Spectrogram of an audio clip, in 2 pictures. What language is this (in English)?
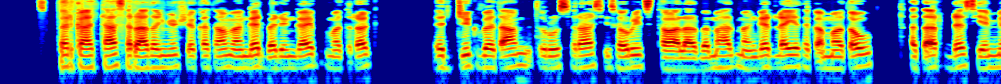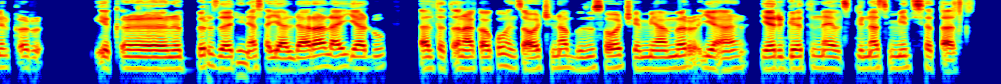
Amharic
